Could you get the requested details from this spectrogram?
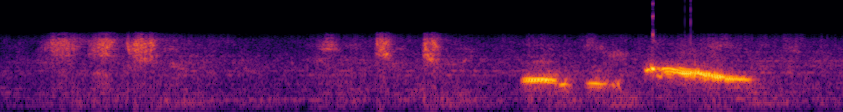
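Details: Talking magpie with soft breathy chattering notes in two groups of three, then louder clear whistles ending in a long falling whistle.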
